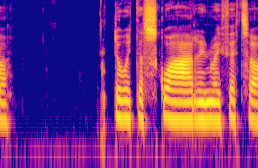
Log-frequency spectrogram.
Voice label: "sgwaar", Welsh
